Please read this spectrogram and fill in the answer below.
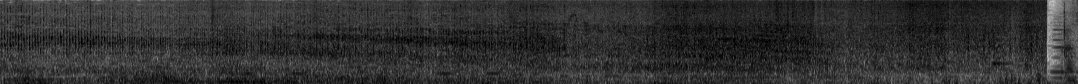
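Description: Military jeep's engine running steadily as it drives through deep water, with water rushing and splashing around the body.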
